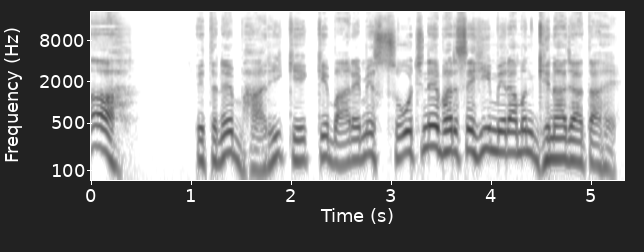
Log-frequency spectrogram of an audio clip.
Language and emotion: Hindi, disgusted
